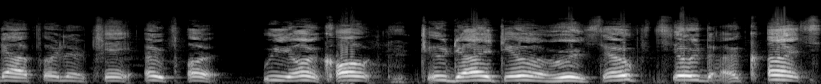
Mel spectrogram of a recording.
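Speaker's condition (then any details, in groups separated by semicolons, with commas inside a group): Cerebral palsy; knees cave, unpredictable body movements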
